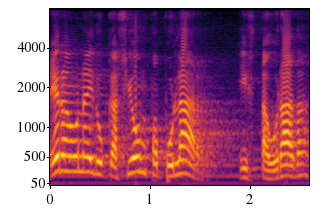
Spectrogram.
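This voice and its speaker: Here a man speaks at a moderate pace. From Mexico, Tuxpan, Nayarit. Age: 70s. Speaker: book author. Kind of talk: book presentation speech.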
